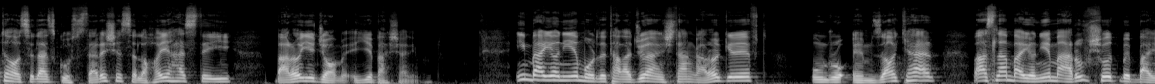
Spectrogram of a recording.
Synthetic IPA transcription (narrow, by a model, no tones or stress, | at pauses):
t̪ʰehɒːse̞læzɡo̞st̪æɾe̞ʃe̞se̞lɒ̰ːhɦɒːje̞ɦæst̪e̞iː | b̥æɾɒːje̞d͡ʒɒːme̞̰ʔe̞je̞bæ̰ʃæ̰ɾḭːbuːd̪̥ | ʔinbæjɒːnije̞mo̞ɾed̪e̞t̪ʰævæd͡ʒːoheænʃt̪ʰænɢæɾɒːɾɟe̞ɾe̞ft̪ | unɾoʔe̞mzɒːcʰæɾd̪ | væːslænbæjɒːnije̞mæʔɾuːfʃo̞d̪̚be̞bæj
